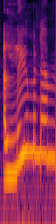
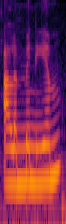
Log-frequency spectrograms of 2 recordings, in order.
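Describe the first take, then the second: First: It is said in the shorter, easier form. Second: It is said in the longer, local form. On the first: This is how it is said elsewhere. "Aluminum is so much easier to say" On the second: This is how it is said locally. "over here we say aluminium"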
